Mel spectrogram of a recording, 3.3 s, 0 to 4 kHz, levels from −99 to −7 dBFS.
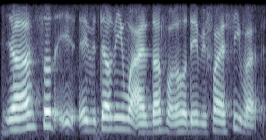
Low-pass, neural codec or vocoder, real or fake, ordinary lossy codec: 3.6 kHz; none; real; none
